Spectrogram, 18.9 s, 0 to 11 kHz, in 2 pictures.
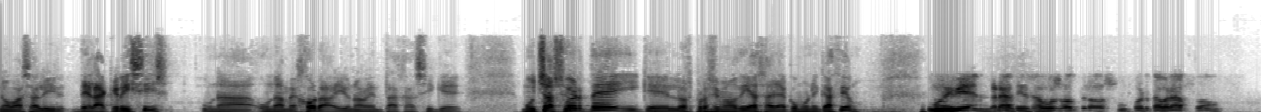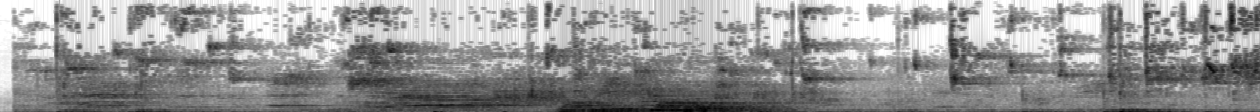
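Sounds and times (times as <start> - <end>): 
speech: 0.0 - 9.9, 13.6 - 14.7
basketball bouncing on a court: 14.8 - 18.9.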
